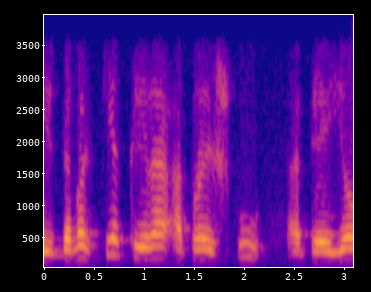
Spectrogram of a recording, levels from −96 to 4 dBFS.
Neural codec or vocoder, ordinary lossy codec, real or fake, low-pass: none; Opus, 64 kbps; real; 3.6 kHz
